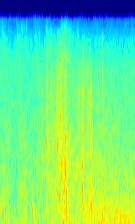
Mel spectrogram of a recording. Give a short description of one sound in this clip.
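A suppressed rifle fires a sharp shot.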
